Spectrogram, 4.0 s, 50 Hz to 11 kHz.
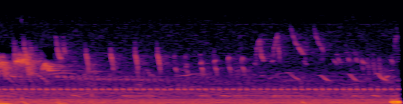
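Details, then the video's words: Crested barbet giving a shrill call in the background on a morning safari drive at Djuma Game Reserve, 18 December 2015, while a sleeping male leopard is watched; a steady, rapid trill of even pulses runs throughout, with other birds chirping higher and low ambient rumble. "You can hear the shrill call of a crested barbet in the background."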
